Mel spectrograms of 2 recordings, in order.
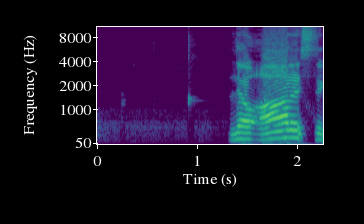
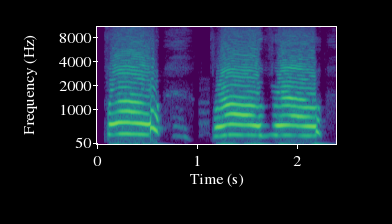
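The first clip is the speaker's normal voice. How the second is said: loud, much higher disbelieving Bro; excited shouting; 10 semitones higher, 8 dB louder, much slower than usual. Real, not acted. Streamer freaking out at screen, loud excited shouts. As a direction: yell bro over and over in disbelief.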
